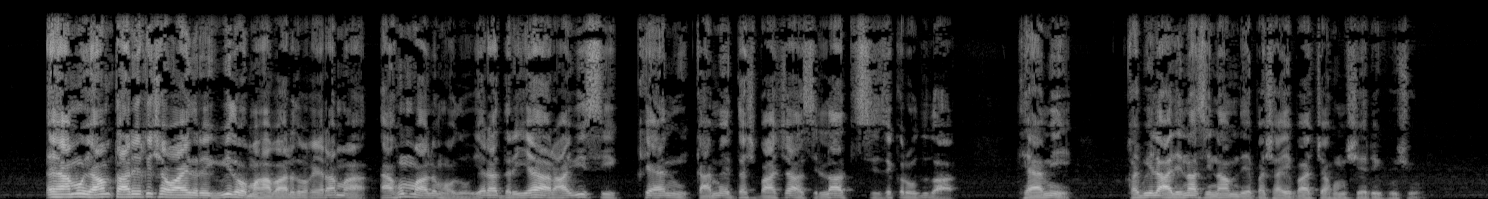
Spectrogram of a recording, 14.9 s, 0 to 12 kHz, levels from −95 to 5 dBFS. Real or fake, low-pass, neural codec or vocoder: real; 10.8 kHz; none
